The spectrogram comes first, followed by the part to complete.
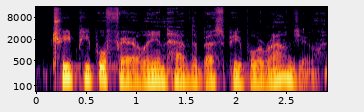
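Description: On a very clean recording with a silent background, a man speaks at a moderate pace. His voice is somewhat breathy, with ordinary pitch variation. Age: 60s. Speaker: bank CEO. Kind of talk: interview discussion on banking policy.

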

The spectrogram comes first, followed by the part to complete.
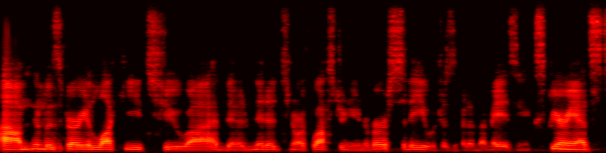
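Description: A man with a fairly low pitch speaks in a flat monotone at a very fast pace with hardly any pauses. His loudness swings a lot. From Minnesota, Minneapolis. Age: 20s. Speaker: college student and entrepreneur. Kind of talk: interview.

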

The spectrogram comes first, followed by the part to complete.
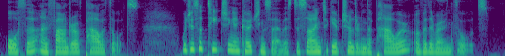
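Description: A woman speaks with a Swedish accent at a fairly quick pace and ordinary pitch variation. The recording is very clean, dry and close, with no echo and a silent background. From Sweden. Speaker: clinical psychologist and podcast host. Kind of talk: scripted introduction.

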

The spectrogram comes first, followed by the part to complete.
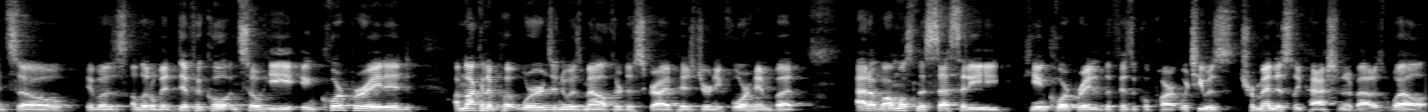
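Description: Here is a man with an unremarkable speaking voice and an American accent. He talks at a fairly quick pace with fairly even intonation. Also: medium pitch for a man. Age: 30s. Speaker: mental health advocate and former baseball player. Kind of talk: guided meditation; interview.

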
